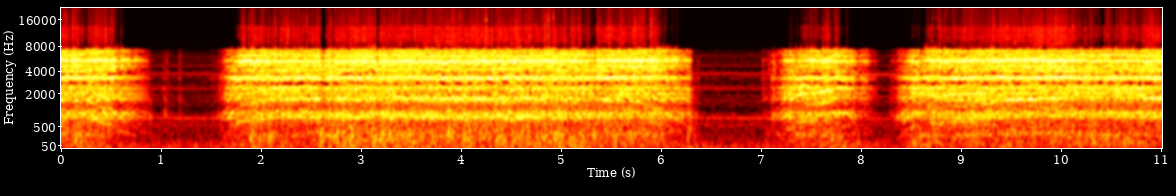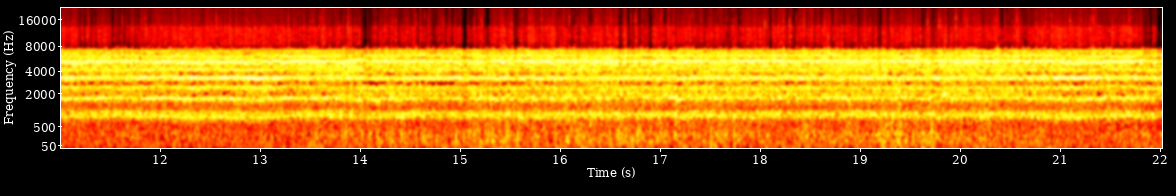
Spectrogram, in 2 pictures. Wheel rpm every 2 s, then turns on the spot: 80, 200, 210, 60, 130, 230, 220, 230, 230, 230, 230.
none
